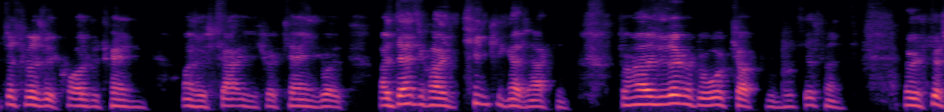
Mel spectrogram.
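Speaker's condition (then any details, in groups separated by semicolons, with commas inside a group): Cerebral palsy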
